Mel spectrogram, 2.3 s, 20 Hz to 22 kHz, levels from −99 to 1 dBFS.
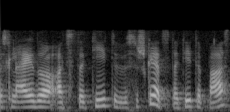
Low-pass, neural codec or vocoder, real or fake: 7.2 kHz; none; real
